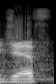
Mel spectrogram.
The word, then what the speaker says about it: GIF: our guests lord crowley guy who says gif with a soft g ray dark hold on that's me i say jeff jackson michaels penny pecan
